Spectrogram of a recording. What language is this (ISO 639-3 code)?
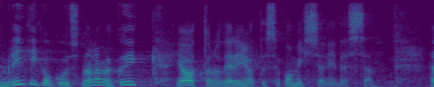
est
